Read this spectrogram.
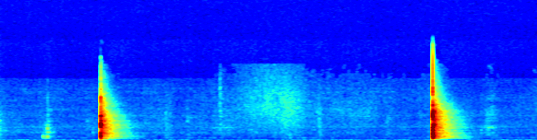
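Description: A chess piece taps onto a wooden board.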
